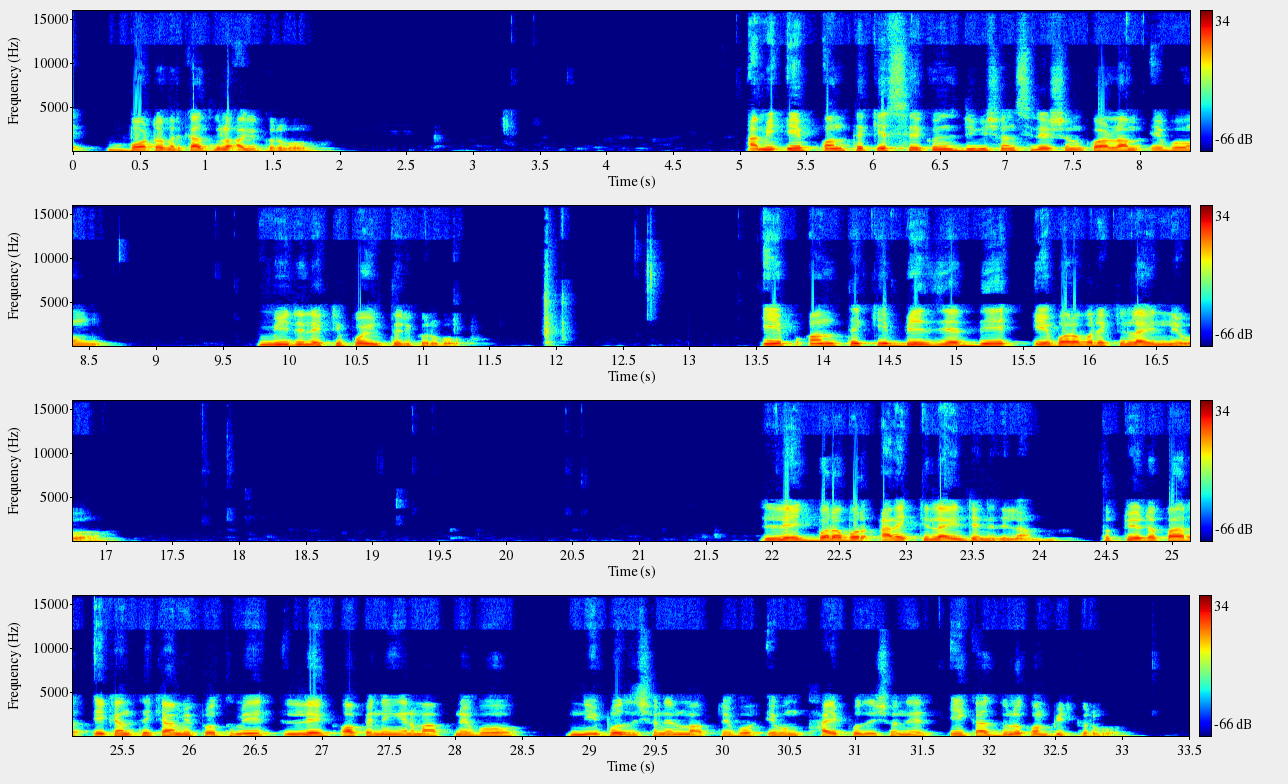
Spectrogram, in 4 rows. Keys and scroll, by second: 11.4 KP_2, 12.1 Return.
